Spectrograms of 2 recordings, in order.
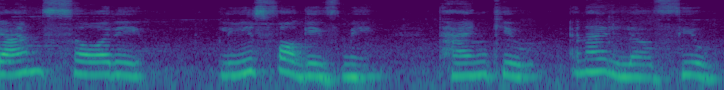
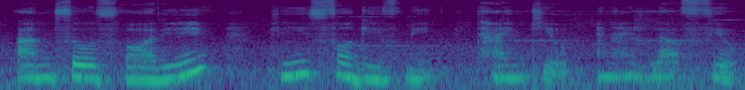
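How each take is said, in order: First: Very slow, gentle heartfelt mantra; from the heart. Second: Slow, hushed whisper of the mantra; fading to a whisper. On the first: Hand on the pain, asking the body for forgiveness, slow and tender. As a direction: linger softly on every word. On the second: Closing the forgiveness mantra, whispered and fading. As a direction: let the words fade into breath. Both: Shown as a demonstration. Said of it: "दिल से कहेंगे".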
